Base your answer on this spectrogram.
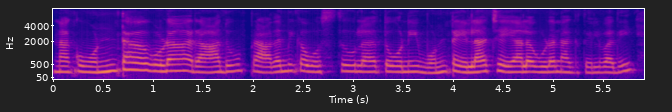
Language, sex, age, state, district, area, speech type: Telugu, female, 45-60, Telangana, Nalgonda, urban, spontaneous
